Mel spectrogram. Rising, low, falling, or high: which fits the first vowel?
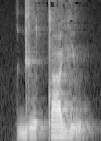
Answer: low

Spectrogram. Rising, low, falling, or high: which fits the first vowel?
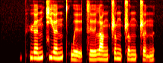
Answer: rising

